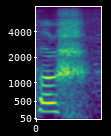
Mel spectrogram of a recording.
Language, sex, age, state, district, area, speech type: Urdu, female, 18-30, Uttar Pradesh, Gautam Buddha Nagar, rural, read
